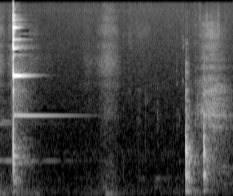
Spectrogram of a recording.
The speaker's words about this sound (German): Zwei Gläser im Dreivierteltakt.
